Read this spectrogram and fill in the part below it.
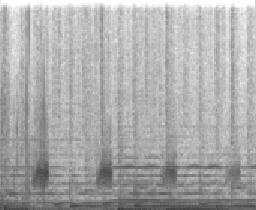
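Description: Ducks in a rice paddy, where they feed on snails and insects, give loud, close quacks at a steady, evenly spaced rhythm over a constant low background hum.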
